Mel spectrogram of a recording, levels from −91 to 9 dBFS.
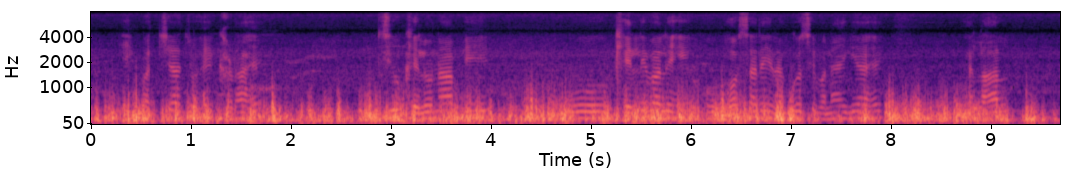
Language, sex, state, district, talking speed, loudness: Hindi, male, Odisha, Malkangiri, 140 wpm, -19 LUFS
